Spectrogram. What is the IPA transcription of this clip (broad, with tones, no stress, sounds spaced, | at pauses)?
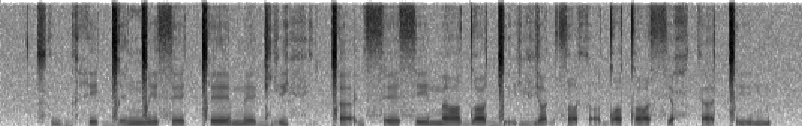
t͡sʼ ṵ˩˧˩ ɡ h e˧˥ ɡ͡ǀ ɛ˧ ŋ͡ǀ ɪ˧ s ɛ˩˥ ǀ ɛ˩˧˩ m ɛ˧ ɡ j ɪ˩˧˩ fʲ ṵ˩˥ ǀ a̰˧˥ ɡ s ɛ˩˥ s e˧˥ m a˧˥ dˤ u˧˥ ɡ͡ǀ ḛ˧ vʲ ɒ˧˥ ɡ sˤ ɪ˧ x ṵ˧ dˤ ɪ˩˥ tˤ ɐ˩˧˩ s ɪ˩˧˩ ħ k a˩˥ ǀ ɪ˧˥ m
